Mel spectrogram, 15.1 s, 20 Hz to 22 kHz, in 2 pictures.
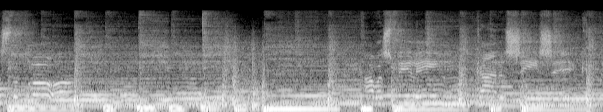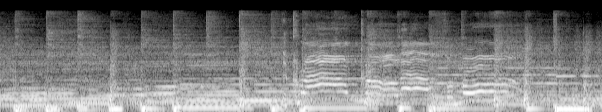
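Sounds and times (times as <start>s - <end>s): song with drums and vocals: 0.0s - 15.0s.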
